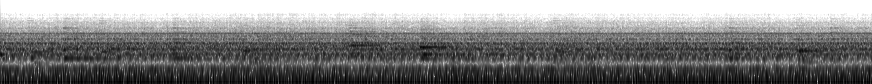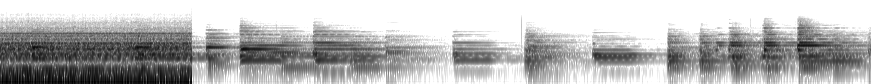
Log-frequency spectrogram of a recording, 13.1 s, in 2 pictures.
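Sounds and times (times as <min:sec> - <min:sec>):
motorcycle engine cruising: 0:00.0 - 0:08.0.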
